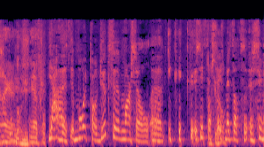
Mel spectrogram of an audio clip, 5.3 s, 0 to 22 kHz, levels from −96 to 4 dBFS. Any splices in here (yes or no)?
yes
